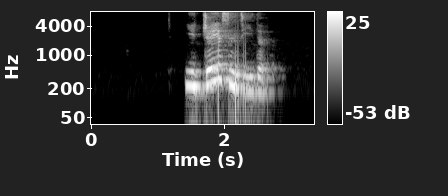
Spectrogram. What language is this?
Kabyle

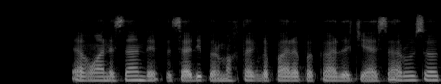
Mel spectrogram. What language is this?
Pashto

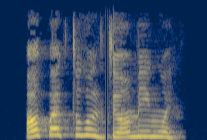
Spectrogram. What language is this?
Kalenjin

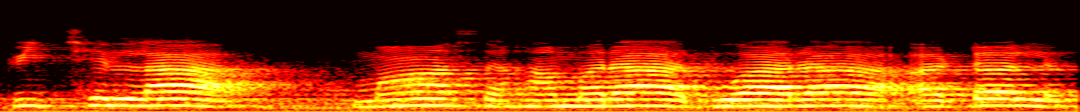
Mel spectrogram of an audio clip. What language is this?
Maithili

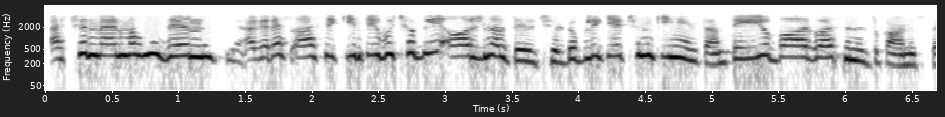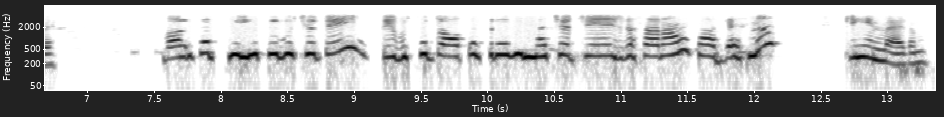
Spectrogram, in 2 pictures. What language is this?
Kashmiri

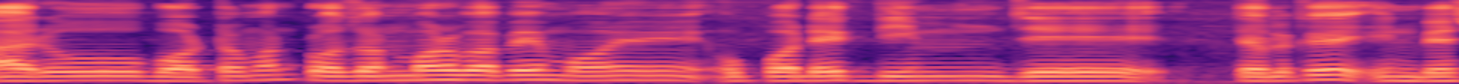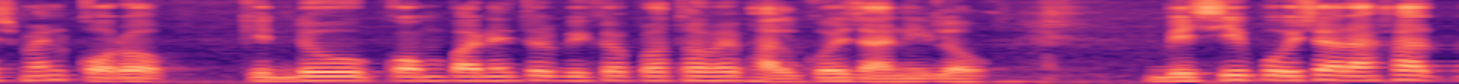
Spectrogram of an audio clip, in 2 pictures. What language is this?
Assamese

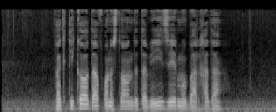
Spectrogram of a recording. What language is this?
Pashto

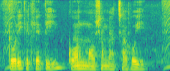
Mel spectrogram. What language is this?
Magahi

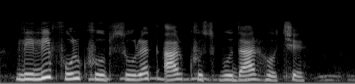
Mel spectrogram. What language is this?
Magahi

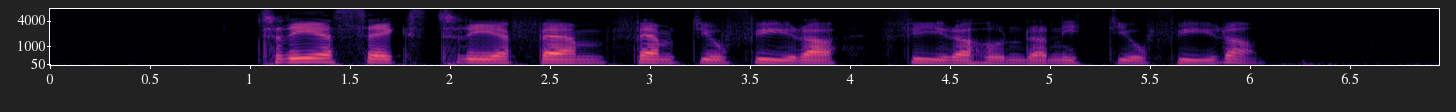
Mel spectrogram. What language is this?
Swedish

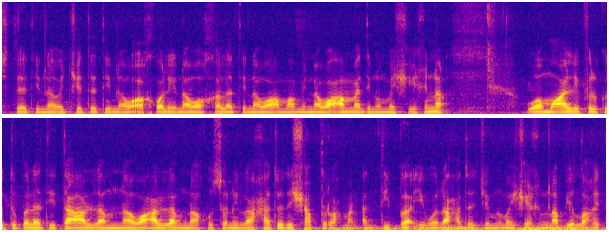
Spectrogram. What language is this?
Indonesian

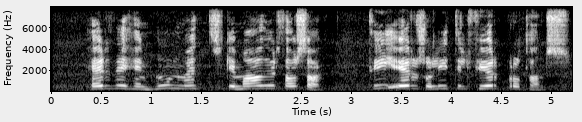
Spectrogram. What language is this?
Icelandic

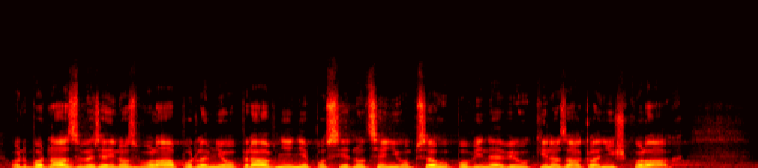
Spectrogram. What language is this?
Czech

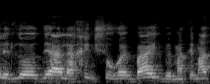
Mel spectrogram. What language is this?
Hebrew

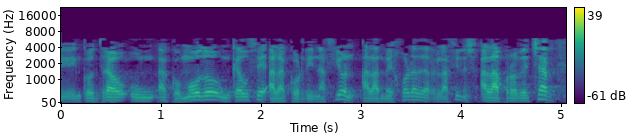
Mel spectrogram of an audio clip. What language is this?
Spanish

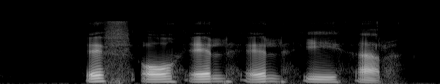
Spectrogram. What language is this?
Swedish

